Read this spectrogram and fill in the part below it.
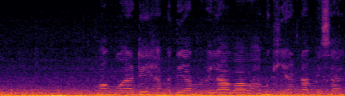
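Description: A young woman sings softly.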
